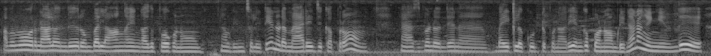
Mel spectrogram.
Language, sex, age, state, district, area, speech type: Tamil, female, 30-45, Tamil Nadu, Tiruvarur, urban, spontaneous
